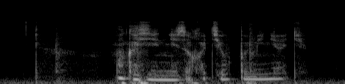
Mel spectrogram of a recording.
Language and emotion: Russian, sad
